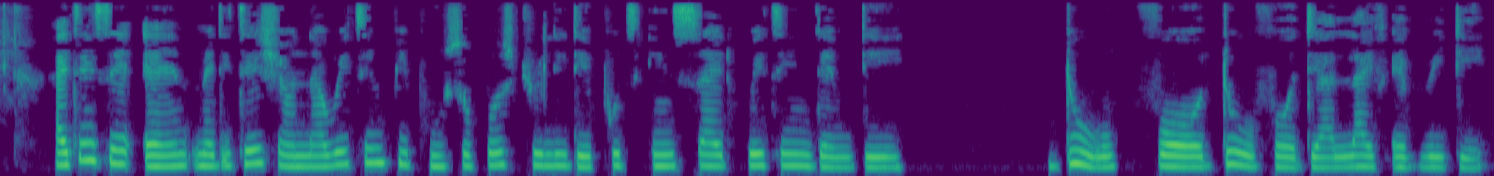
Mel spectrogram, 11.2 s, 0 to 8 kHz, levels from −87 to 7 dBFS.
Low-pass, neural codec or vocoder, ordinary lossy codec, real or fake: 7.2 kHz; none; MP3, 32 kbps; real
